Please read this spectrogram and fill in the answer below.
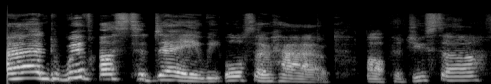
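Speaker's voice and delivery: grand announcer. Acted. Grand introduction.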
